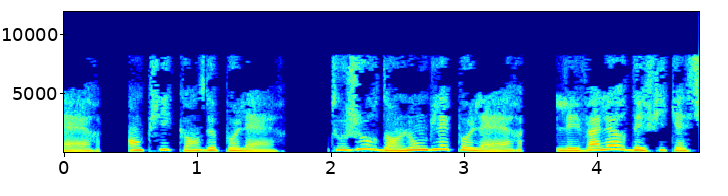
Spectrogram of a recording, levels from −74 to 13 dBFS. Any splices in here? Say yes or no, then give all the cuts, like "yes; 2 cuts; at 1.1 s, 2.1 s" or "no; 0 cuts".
yes; 2 cuts; at 1.0 s, 1.7 s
